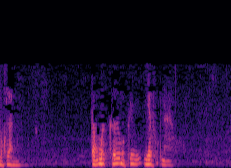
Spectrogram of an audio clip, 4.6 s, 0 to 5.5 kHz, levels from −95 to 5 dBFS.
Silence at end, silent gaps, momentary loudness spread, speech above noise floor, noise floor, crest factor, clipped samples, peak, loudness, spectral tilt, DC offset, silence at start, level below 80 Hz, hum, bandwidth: 1.15 s; none; 17 LU; 34 dB; -62 dBFS; 26 dB; under 0.1%; -6 dBFS; -29 LUFS; -13 dB/octave; under 0.1%; 0 s; -72 dBFS; none; 3.4 kHz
